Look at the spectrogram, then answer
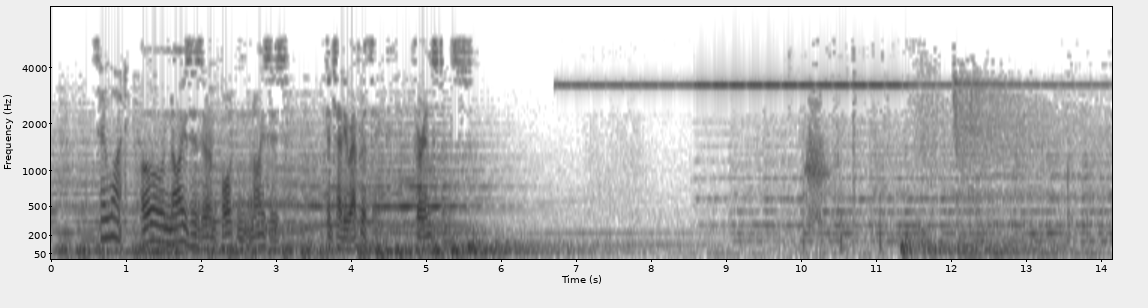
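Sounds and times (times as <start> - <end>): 
speech: 0.6 - 5.7
smoke alarm going off: 6.7 - 14.1.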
